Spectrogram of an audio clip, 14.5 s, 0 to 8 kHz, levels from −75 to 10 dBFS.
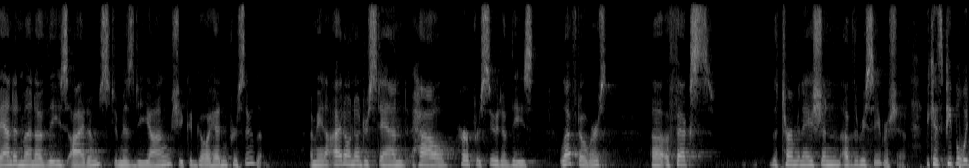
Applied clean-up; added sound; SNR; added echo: none; none; none; none.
